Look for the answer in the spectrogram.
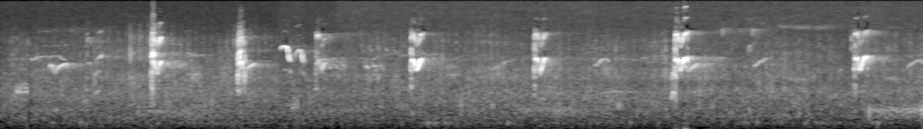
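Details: Spotted redshank calling: sharp high whistled notes, some upslurred or wavering, given in short separate bursts about once a second with brief clicks between, over a quiet background.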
